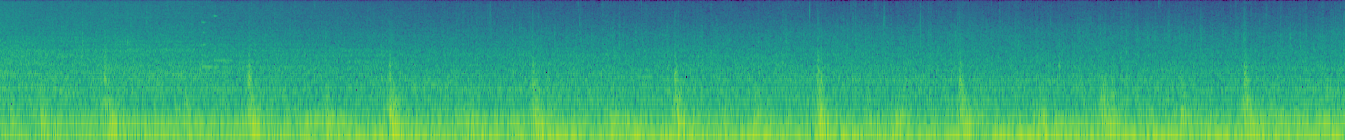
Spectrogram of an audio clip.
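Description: Rain on a moving car: a steady low hum from the car, with scattered raindrops tapping on the body and windscreen.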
